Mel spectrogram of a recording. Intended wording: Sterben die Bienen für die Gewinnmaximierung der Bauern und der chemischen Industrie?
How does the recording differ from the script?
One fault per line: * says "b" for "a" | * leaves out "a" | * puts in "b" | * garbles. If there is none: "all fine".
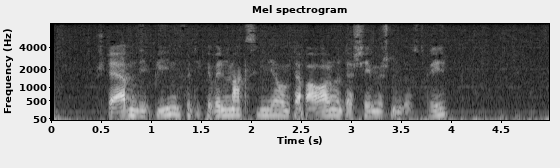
all fine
